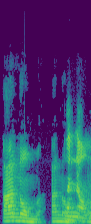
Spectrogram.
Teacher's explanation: The H is like it's not there, okay? So the N and the O go together.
